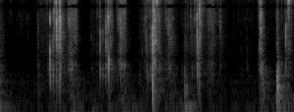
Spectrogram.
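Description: Glossy slime being stretched, folded and squeezed by hand, giving several bursts of wet crackling and popping.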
